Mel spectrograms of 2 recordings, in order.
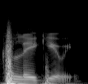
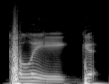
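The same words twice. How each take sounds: First: The silent letter is pronounced aloud. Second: The silent letter is not pronounced. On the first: The speaker calls it wrong. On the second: The speaker calls it right.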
